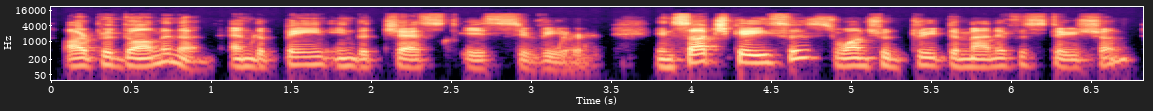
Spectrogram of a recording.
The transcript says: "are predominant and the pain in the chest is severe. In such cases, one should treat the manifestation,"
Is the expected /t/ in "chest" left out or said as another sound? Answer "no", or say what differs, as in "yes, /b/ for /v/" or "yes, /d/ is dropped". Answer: no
